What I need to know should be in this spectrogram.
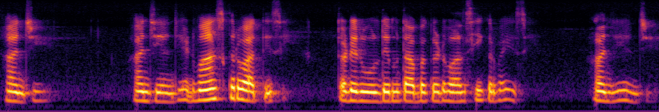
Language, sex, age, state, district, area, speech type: Punjabi, female, 45-60, Punjab, Amritsar, urban, spontaneous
